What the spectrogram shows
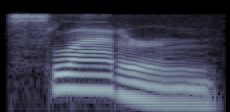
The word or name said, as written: slattern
